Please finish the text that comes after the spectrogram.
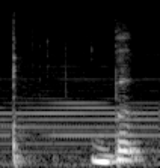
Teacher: When air passes through the mouth and stops at the lips, we can get b. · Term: pure consonants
